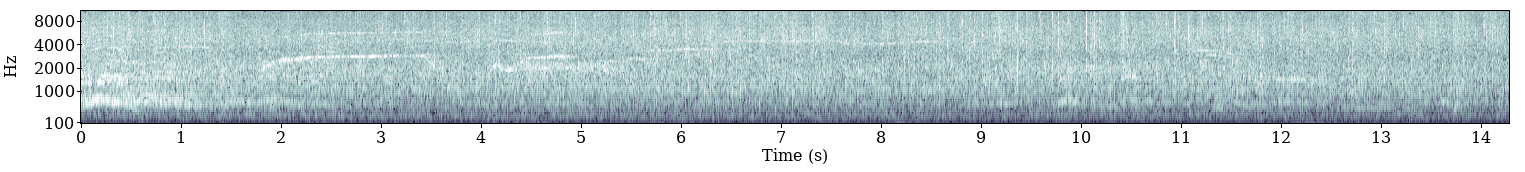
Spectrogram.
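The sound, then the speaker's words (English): Sustained audience applause, a dense and steady wash of many hands clapping at an even level for the whole stretch, with faint crowd voices blended underneath. “Were you applauding for someone in particular?”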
